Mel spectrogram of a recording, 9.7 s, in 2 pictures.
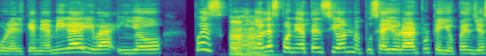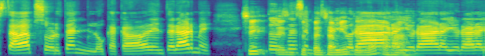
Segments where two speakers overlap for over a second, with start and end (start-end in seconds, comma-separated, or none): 7.5-9.1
